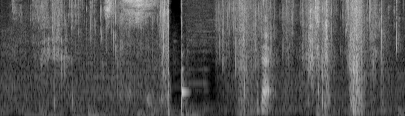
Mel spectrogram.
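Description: Plastic mailer bag crinkling and rustling in the hands as it is pulled open, with a few sharp crackles.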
